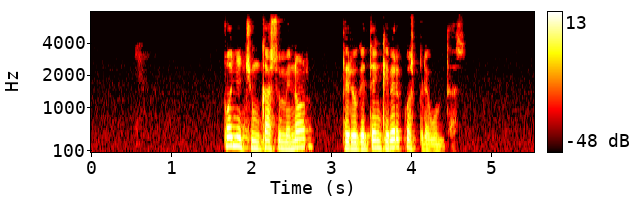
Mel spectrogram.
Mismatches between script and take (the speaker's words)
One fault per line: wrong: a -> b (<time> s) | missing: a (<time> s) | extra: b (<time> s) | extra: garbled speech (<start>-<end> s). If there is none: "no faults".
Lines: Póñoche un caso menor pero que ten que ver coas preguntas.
no faults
